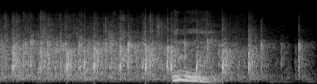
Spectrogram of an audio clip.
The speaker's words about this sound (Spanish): Démosle un aplauso al Rey de Reyes. Gloria a Dios.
